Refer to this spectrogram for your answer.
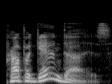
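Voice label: "propagandise", British English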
